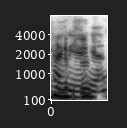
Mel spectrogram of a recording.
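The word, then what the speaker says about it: Qimir: As Chimere, is that how you pronounce his name? Chimere, yeah.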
